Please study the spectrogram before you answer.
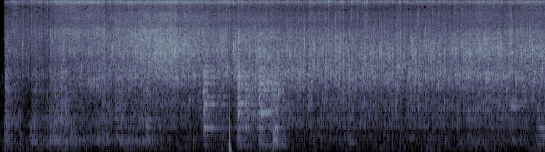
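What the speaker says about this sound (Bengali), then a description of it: "আলুটাকে লাল লাল করে ভেজে নেব" Loud, continuous sizzling of potatoes frying in mustard oil, close up, with a brief clink and stirring midway and no voices.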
